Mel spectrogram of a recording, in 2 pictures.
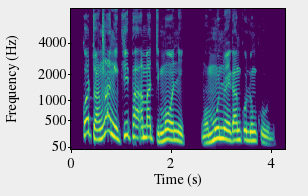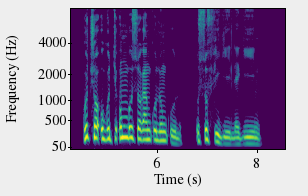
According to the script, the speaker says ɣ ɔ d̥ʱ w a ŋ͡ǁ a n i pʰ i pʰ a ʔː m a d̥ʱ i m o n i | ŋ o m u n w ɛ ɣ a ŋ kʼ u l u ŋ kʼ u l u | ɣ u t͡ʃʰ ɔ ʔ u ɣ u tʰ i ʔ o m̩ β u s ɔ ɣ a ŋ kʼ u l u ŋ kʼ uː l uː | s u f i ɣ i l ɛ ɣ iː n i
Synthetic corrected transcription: ɣ ɔ d̥ʱ w a ŋ͡ǁ a ŋ i kʰ i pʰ a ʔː m a d̥ʱ i m o n i | ŋ o m u n w ɛ ɣ a ŋ kʼ u l u ŋ kʼ u l u | ɣ u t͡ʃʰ ɔ ʔ u ɣ u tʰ i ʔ u m̩ β u s ɔ ɣ a ŋ kʼ u l u ŋ kʼ u l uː | s u f i ɣ i l ɛ ɣ iː n i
